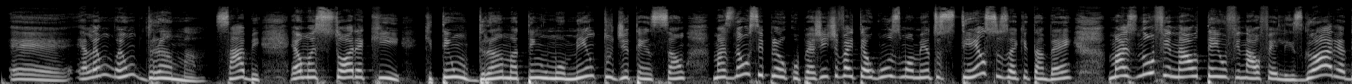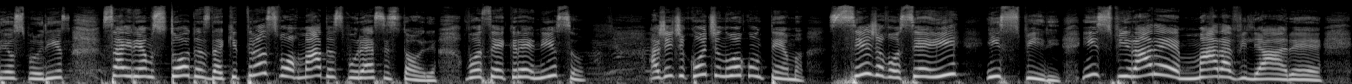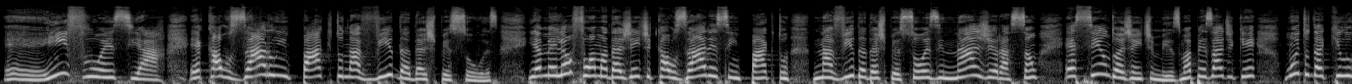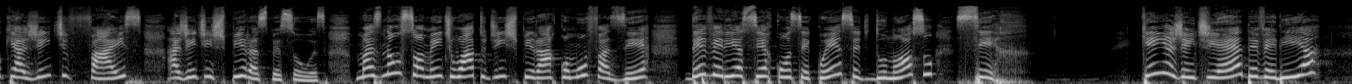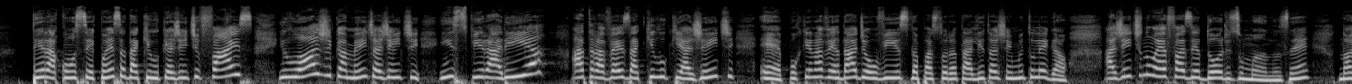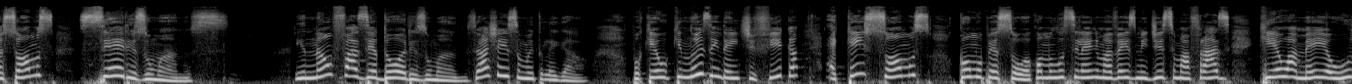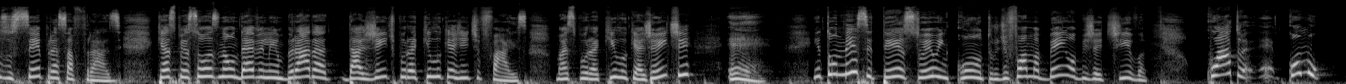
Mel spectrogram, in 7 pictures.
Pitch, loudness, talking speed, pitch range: 320 Hz, -20 LUFS, 155 wpm, 275-365 Hz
